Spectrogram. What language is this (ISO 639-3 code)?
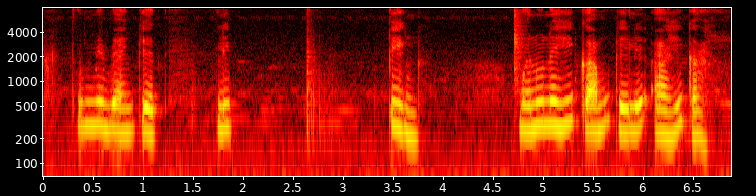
mar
